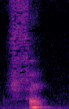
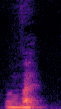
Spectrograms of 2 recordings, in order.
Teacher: फे कंपन मत करो, और वे बोलते समय कंपन करो। वे पोजीशन वही रहेगी दांत की और होंठ की, केवल वे, फे, वे।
